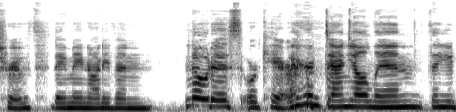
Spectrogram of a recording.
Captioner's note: laughs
